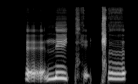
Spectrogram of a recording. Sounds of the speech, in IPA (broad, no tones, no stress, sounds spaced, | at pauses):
ɛ̰ n e cʰ ḛ ǁ ə̤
